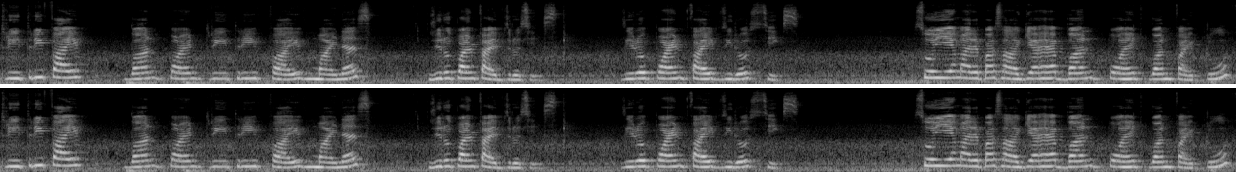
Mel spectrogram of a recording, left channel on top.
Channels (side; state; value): both; identical; correlation 1.00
